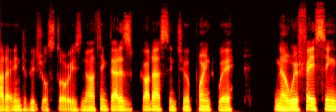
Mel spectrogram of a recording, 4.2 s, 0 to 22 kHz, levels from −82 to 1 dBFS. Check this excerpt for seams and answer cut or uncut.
uncut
